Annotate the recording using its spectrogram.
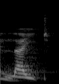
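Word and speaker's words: light: जी एच का उच्चारण नहीं होगा। इसको हम पढ़ेंगे लाइट।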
